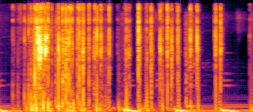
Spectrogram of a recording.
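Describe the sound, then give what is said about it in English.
A deck of cards being shuffled: a dense riffling burst followed by many quick, crisp flutters and snaps. The sound is fairly faint and plays on its own. “All right, so I'm about to split the deck, and we're going to pull three cards for every sign, okay?”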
